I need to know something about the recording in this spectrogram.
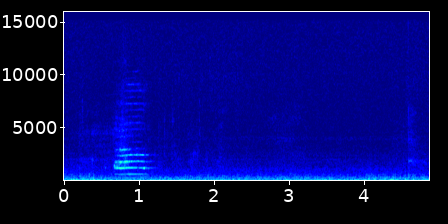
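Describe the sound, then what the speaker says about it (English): A pet cat gives one short, faint meow early on against a soft background hiss, with no voices present. "they're very odd animals, cats"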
